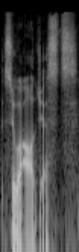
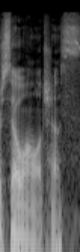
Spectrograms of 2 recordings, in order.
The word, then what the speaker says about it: zoologist: zoologists. – Is it pronounced zoologist or zoologist? – Oh, I've always said zoologist. – I think it's zoologist. Zoo and then pronounced zoologist.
